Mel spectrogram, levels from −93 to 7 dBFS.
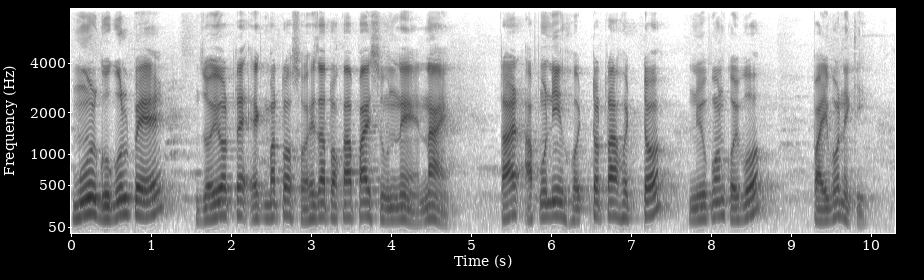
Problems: constant background noise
